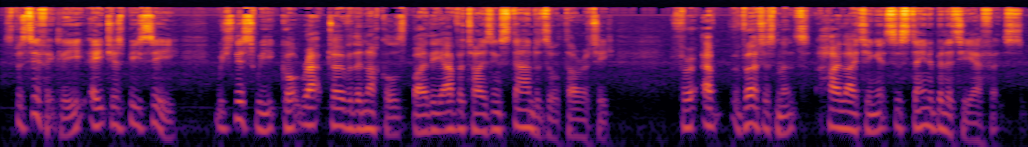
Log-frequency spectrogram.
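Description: Guy hosting a podcast, mid-pitched voice, introducing things like an editor. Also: expressive, moderate pace, a little mellow. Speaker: podcast host and finance editor. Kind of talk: podcast presenting.

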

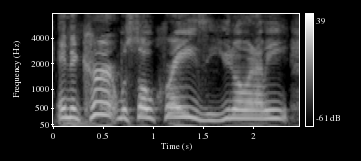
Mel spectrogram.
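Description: Gravelly woman telling crude stories. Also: on the high side, a little fast, no room sound, clean studio sound. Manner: crude, blunt storytelling. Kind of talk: casual podcast chat.

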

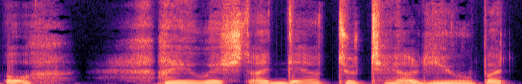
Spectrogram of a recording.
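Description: A man voicing a distraught young noblewoman who pleads tearfully, halting and repeating herself. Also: high voice, warm tone, no room sound, studio quality, voice pushed up. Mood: pleading.

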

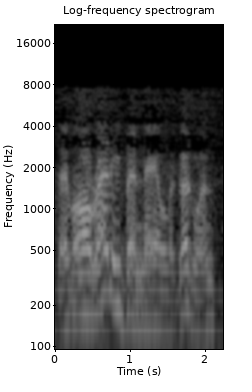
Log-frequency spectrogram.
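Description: An actor playing a contented, skeptical college coach in a 1950s radio drama, slangy and dry. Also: male voice, on the high side, animated, normal speed, gravelly. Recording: tinny 1950s radio broadcast.

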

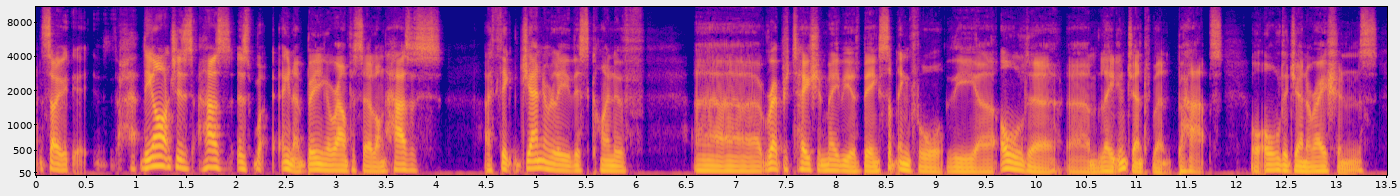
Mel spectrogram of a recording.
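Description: A man speaking casually as an actor guest in an interview, explaining in an animated way and voicing imagined quotes. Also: deep voice, moderate pace, no echo, studio quality. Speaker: guest, radio drama actor.

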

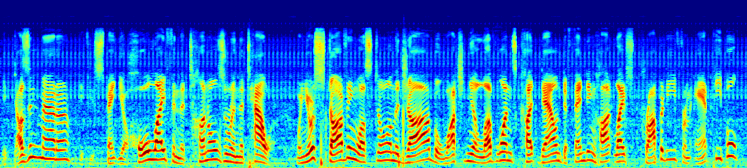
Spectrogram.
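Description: An actor in an audio drama playing an earnest, stubborn former manager who lectures formally and pleads insistently. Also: male voice, fairly high pitch, expressive, normal speed, bright, forceful tone, a little hiss or hum, rough recording. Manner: formal, insistent, speech-making. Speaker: presenter at a company meeting. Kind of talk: audio drama acting, satirical dystopian comedy.

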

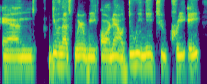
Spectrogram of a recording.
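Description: Halting man from Trinidad. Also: mid-range voice, little pitch movement, sharp tone, poor audio. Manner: hesitant, many fillers. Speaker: journalist asking a question. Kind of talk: audience question at a debate.

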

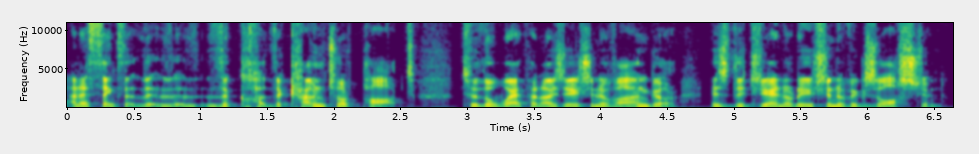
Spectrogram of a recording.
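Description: A man's voice: medium pitch, moderate pace. A middle-aged man from Scotland with an east coast Scottish accent, talking as a guest economist in a witty, emphatic way, speaking from a home music studio. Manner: witty, emphatic, restarts often. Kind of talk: animated interview conversation.

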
